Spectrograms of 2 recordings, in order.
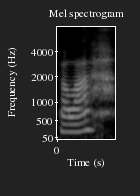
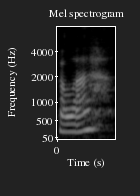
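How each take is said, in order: First: The final R is the Rio and northeastern kind. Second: The same.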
